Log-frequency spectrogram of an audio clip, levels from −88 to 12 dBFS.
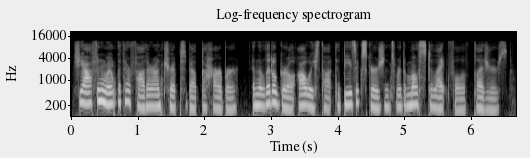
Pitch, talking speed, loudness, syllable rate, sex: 195 Hz, 235 wpm, -19 LUFS, 6.4 syllables/s, female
